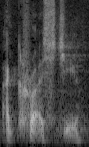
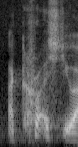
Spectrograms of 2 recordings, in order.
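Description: First: Hushed whisper of remorse; whispered apology, unvoiced; retold whispered confession. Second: Said in the usual way. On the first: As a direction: breathe it out, barely a whisper. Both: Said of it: "I called her name and I said".

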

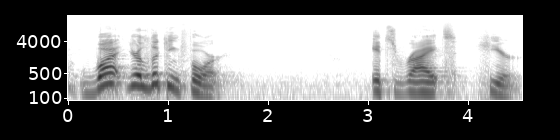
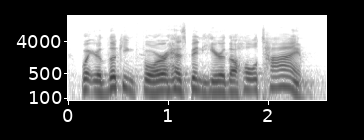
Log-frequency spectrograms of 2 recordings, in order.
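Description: First: "What you're looking for" dragged out slow and louder, then a long pause; slow emphasis. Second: Said in the usual way. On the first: Acted. Pastor voicing Jesus to the crowd, slow and emphatic. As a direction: land each word slowly, with weight.

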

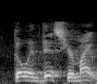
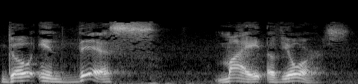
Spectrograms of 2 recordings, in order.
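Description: First: Higher, quicker, pressing on "this" and "your"; emphatic repeat. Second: Drawn out, each word slowly weighed; slow deliberate reading. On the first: Preacher urging the congregation, emphatic. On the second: Preacher slowly reading the command to Gideon. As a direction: read it slowly, letting every word land. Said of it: "Up, go". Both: Shown as a demonstration.

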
